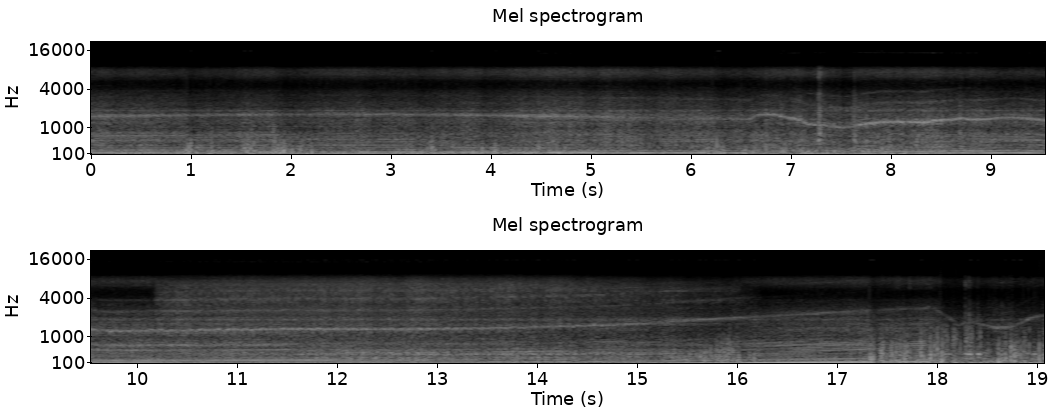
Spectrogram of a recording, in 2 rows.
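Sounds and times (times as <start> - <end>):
motorcycle engine running: 10.2 - 16.2.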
